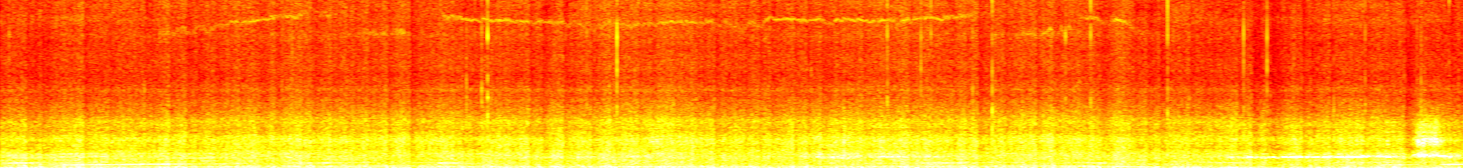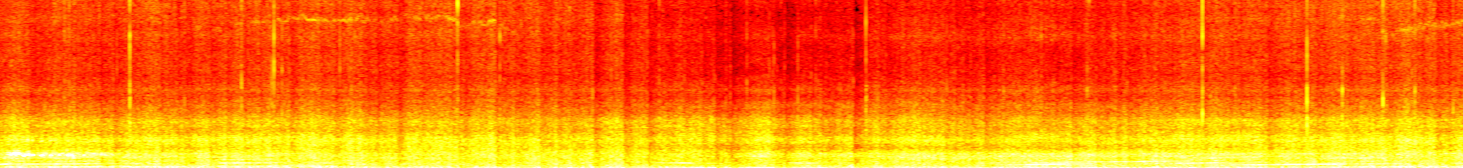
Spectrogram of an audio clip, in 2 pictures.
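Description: Car engine driven hard on track, heard from outside the bodywork over steady wind and road rush. Its pitch climbs under acceleration, drops away as the driver lifts off around the middle, holds low for a while, then climbs again near the end.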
